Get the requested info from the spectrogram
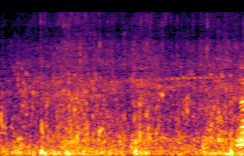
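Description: Faint trickling and sloshing of shallow river water as a cast net is drawn in by its hand line, with a couple of soft ticks.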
